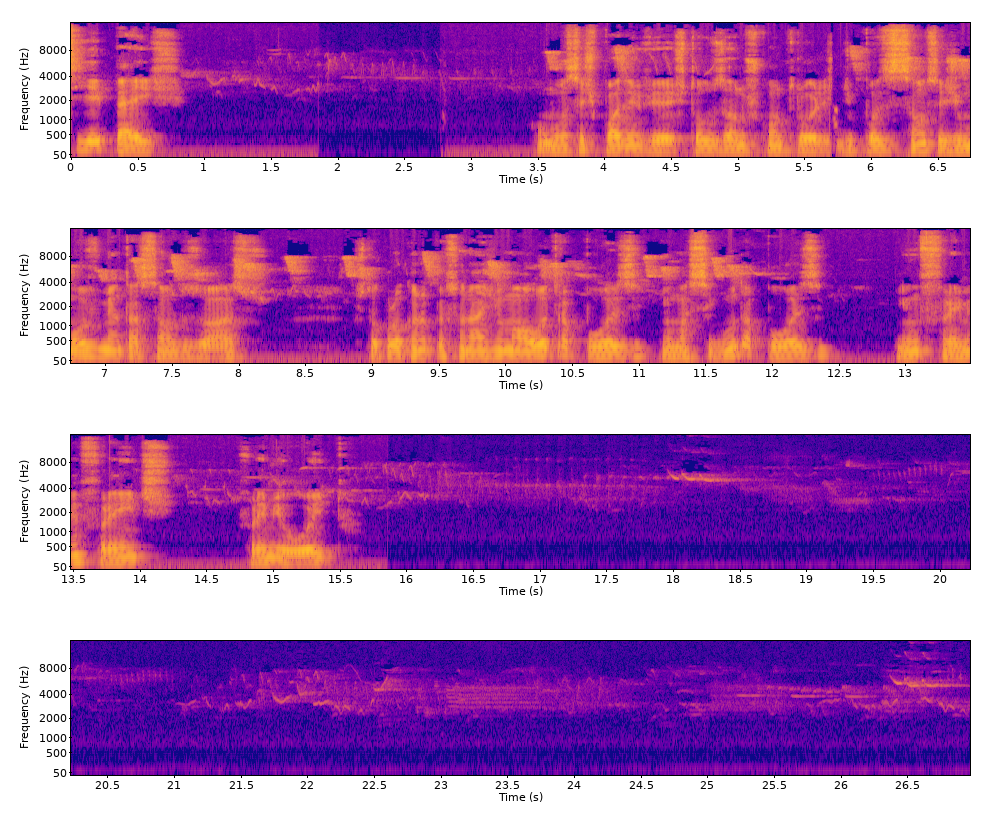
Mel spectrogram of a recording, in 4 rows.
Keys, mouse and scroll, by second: 1.5-2.6 right drag, 2.3 click, 3.3 click, 4.6-7.9 drag, 8.4-9.7 right drag, 9.1 click, 13.5-15.2 right drag, 14.4-16.2 drag, 23.6-25.2 right drag, 25.2-26.9 drag.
